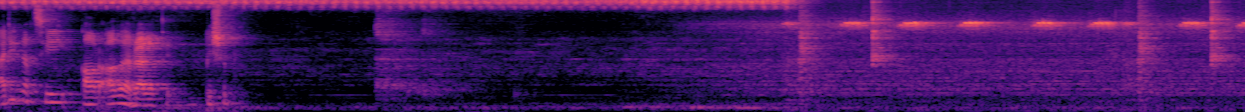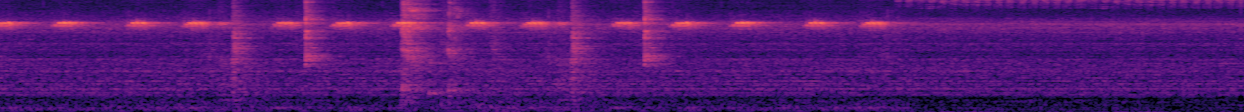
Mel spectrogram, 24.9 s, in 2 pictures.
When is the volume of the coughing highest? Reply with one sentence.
The volume of the coughing peaks at 17 seconds.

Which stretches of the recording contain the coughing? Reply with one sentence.
The coughing can be heard from 3.8 to 5.3 s and from 16.4 to 17.6 s.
